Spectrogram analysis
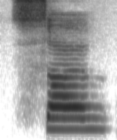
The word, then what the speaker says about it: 傷: So let's try that with add sound in the beginning. Then we will pronounce this sung. Also this sound earn and then sung. So you see, I close my mouth, sung at the end.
